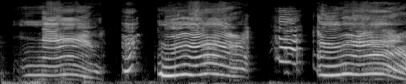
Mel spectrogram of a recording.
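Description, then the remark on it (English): A person imitates a baby crying, letting out three long, wavering wails with short hiccuping sobs between them, loud and high-pitched with a strained, nasal quality. “can you give me the best... baby noise, baby crying noise.”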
